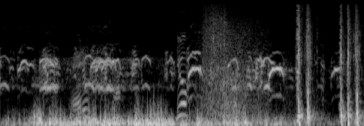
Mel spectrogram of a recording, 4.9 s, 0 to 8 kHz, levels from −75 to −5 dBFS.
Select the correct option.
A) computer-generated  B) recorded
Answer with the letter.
B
